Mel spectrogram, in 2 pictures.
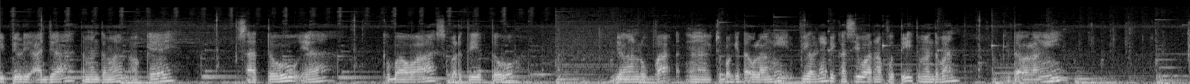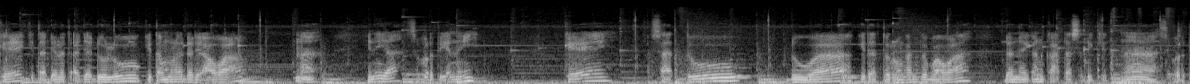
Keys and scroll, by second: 6.3 d, 6.6 d, 10.9 ctrl+z, 11.2 ctrl+z, 11.9 Delete.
